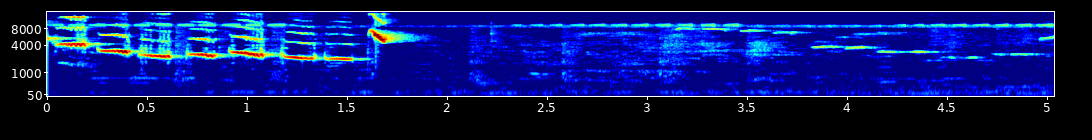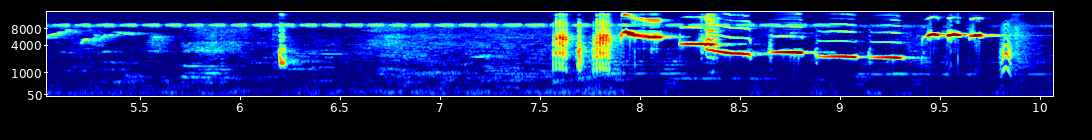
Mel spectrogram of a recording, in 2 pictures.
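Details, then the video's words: Brown-chested jungle flycatcher giving nyuling song to provoke a rival: a fast run of pure whistles falling in pitch, a long quiet gap, then a clicky burst and another descending whistled series. "Burung Sikatan Rimba (SRDC) Nyuling Memancing Lawan"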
